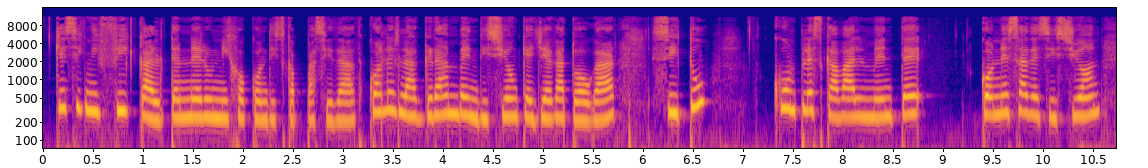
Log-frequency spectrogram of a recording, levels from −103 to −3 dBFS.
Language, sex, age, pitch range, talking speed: Spanish, female, 30-49, 230-275 Hz, 140 wpm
